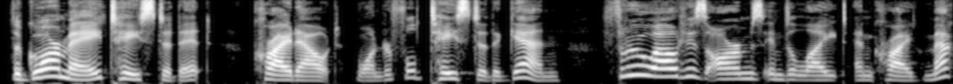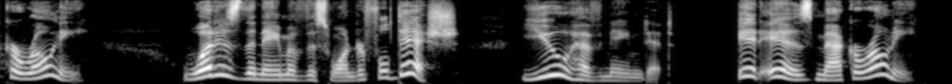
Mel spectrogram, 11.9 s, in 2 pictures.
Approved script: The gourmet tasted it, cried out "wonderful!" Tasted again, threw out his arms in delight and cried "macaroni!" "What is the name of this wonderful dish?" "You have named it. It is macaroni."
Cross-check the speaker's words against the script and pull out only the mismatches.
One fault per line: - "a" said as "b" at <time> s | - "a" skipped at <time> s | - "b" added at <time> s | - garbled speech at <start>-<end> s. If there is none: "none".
none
